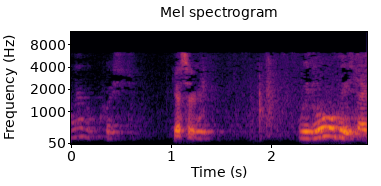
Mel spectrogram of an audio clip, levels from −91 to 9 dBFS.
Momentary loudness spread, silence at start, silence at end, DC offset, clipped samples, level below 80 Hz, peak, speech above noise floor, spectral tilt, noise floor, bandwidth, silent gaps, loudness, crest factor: 24 LU; 0 s; 0 s; under 0.1%; under 0.1%; under -90 dBFS; -12 dBFS; 36 dB; -3.5 dB/octave; -61 dBFS; 6.6 kHz; none; -27 LUFS; 18 dB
